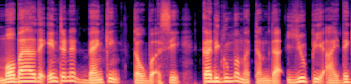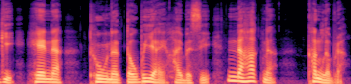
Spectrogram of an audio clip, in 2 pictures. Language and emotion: Manipuri, surprised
